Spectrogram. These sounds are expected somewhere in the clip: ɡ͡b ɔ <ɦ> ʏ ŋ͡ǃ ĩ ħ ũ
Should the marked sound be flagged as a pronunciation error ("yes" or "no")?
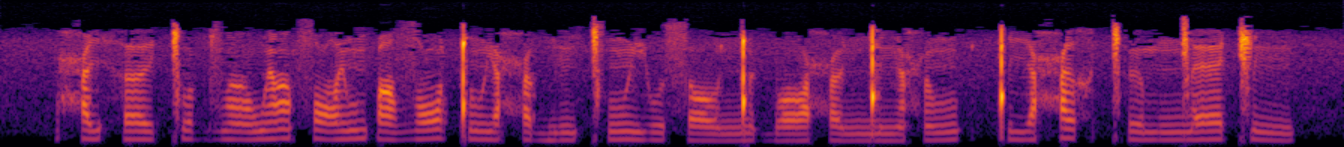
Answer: yes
